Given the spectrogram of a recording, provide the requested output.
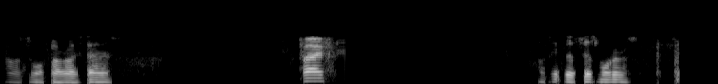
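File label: Raleigh Police Northeast District Dispatch; wake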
